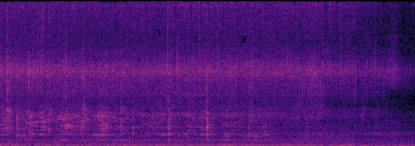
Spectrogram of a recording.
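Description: Onion-tomato masala frying and sizzling in a steel pot, with light clicks and scrapes of utensils. The sizzle dies down near the end as the cool curd and gram-flour mixture is poured in.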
